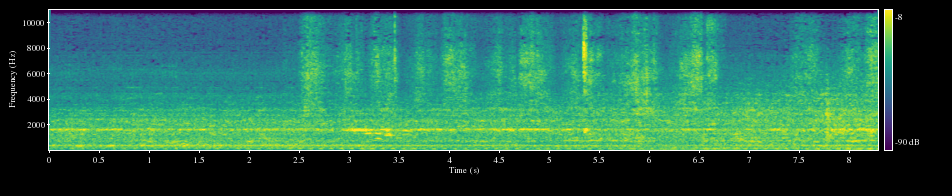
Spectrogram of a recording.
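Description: Metro-North express train approaching from a distance: a steady rumble that grows gradually louder.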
